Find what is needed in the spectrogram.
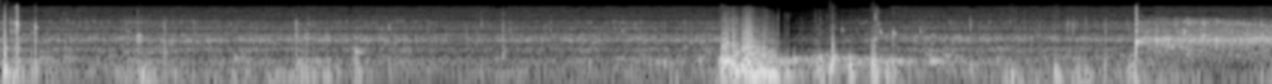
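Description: Muffled underwater water noise around a submerged camera, with a loud low gurgling burst of bubbles about two and a half seconds in. Near the end the camera breaks the surface and the brighter sound of lapping, splashing water returns.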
